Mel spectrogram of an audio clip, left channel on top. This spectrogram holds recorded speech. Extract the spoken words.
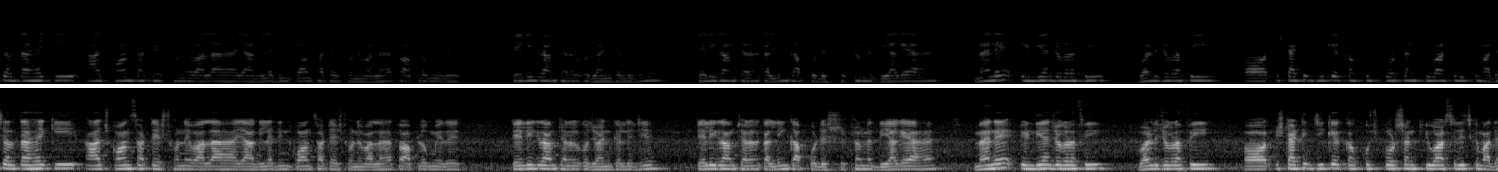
है कि आज कौन सा टेस्ट होने वाला है या अगले दिन कौन सा टेस्ट होने वाला है, तो आप लोग मेरे टेलीग्राम चैनल को ज्वाइन कर लीजिए। टेलीग्राम चैनल का लिंक आपको डिस्क्रिप्शन में दिया गया है। मैंने इंडियन ज्योग्राफी, वर्ल्ड ज्योग्राफी और स्टैटिक जीके का कुछ पोर्शन क्यूआर सीरीज के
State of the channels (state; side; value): quieter; left; 29.1 dB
